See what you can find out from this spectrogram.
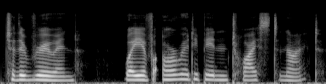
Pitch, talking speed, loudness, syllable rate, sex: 205 Hz, 200 wpm, -16 LUFS, 5.6 syllables/s, female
